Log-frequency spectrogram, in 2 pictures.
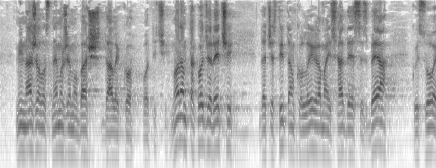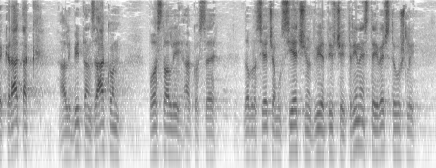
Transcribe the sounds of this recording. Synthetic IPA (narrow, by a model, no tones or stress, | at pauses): miːnaʒalo̞st̪ne̞mo̞ʒe̞mo̞baʃd̪ale̞ko̞o̞t̪it͡ɕḭmo̞ːɾamt̪ako̞ːd͡ʑeɾːe̞t͡ɕi | d̪at͡ʃe̞st̪iːt̪amko̞leːɡamaiz̥xad̪eesezbeako̞isuo̞ʋajkɾat̪ak | a̰libit̪anzaːko̞n | po̞slaliako̞se̞ | d̪o̞bɾo̞sje̞t͡ɕamusje̞t͡ɕɲud̪ʋije̞t̪isu̥t͡ɕeit̪ɾiːnɛjst̪e̞iʋe̞t͡ɕst̪euʃli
